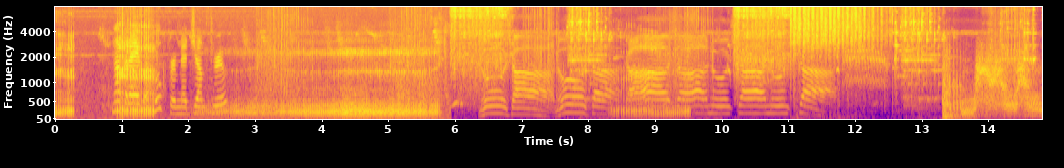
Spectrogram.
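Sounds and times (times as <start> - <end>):
jaguar roaring: 0.0 - 6.0, 8.2 - 9.8
wavering voiced sounds: 0.0 - 14.7
speech: 0.9 - 3.0, 3.8 - 4.9, 6.9 - 11.8.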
